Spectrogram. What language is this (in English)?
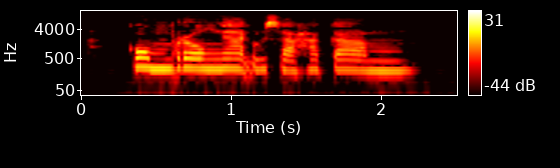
Thai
